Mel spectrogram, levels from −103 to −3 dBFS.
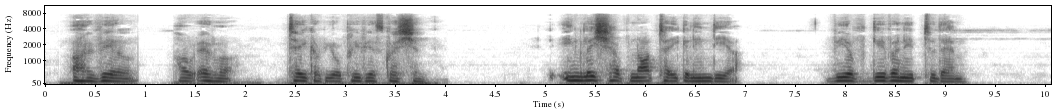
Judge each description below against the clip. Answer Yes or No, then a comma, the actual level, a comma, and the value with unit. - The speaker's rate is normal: No, slow, 120 wpm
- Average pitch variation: No, narrow, 2.3 semitones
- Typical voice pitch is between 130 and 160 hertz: Yes, low, 135 Hz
